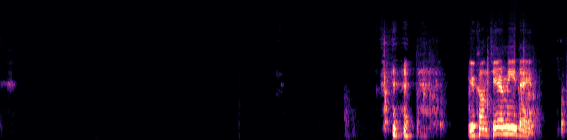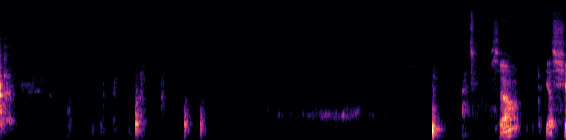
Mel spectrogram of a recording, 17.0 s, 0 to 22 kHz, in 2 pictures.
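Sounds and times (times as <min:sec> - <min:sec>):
mug handling noises: 0:05.2 - 0:08.8, 0:10.0 - 0:11.7.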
